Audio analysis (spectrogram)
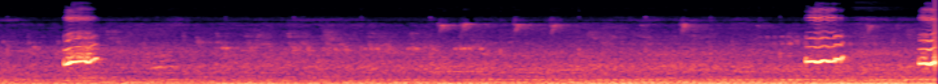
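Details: Baby monkey protesting its mother's departure, with brief harmonic squealing cries, one early and two more at the end, amid soft background noise and faint distant chirps.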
